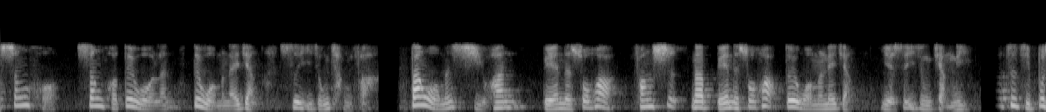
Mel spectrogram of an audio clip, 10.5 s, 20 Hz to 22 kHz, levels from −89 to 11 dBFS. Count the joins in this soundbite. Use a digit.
2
